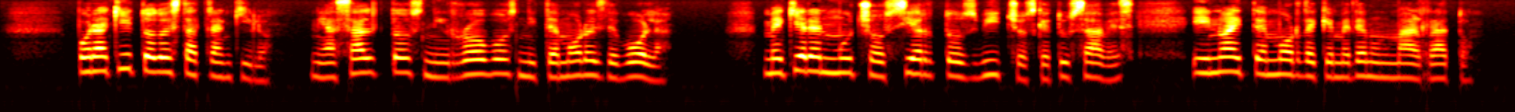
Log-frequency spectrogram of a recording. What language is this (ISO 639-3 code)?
spa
